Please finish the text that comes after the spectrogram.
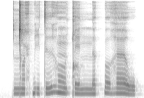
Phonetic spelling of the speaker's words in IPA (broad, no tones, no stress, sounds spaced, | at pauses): ŋ͡ǀ õ ħ ɓ i t ɨ ɦ õ ǃ e nː ə k͡p o ɦ ɜ w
